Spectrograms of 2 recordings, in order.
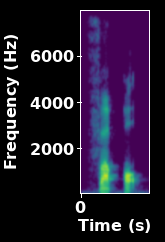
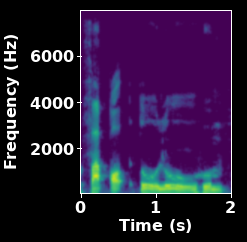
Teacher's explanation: Ini huruf qaf sukun, maka dipantulkan faqo, mantul seperti itu. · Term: qalqalah kecil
